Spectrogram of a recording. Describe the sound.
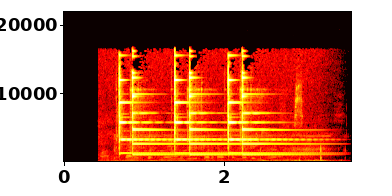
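A bicycle bell on the community bike ride in Palisade rings in three quick double dings, each pair bright and metallic with a lingering shimmer, over a faint murmur of background voices.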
